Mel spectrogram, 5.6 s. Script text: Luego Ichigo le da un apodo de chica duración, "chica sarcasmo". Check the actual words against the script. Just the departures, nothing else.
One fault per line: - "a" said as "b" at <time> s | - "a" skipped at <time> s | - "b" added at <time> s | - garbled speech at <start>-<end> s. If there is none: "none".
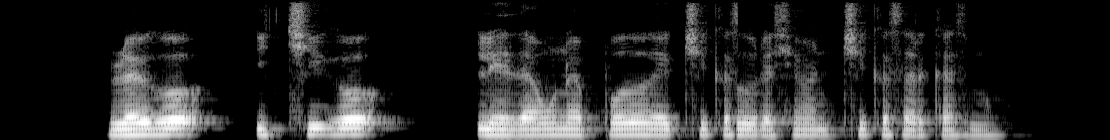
none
